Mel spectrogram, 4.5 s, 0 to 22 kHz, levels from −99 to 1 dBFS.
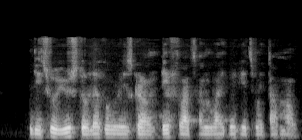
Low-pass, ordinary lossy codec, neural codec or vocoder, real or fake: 7.2 kHz; AAC, 32 kbps; none; real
